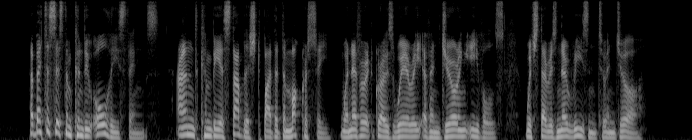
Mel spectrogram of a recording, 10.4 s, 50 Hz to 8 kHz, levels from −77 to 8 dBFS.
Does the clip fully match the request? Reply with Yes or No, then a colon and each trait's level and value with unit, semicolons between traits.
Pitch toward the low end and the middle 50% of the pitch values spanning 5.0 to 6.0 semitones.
No: low, 130 Hz; average, 4.3 semitones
